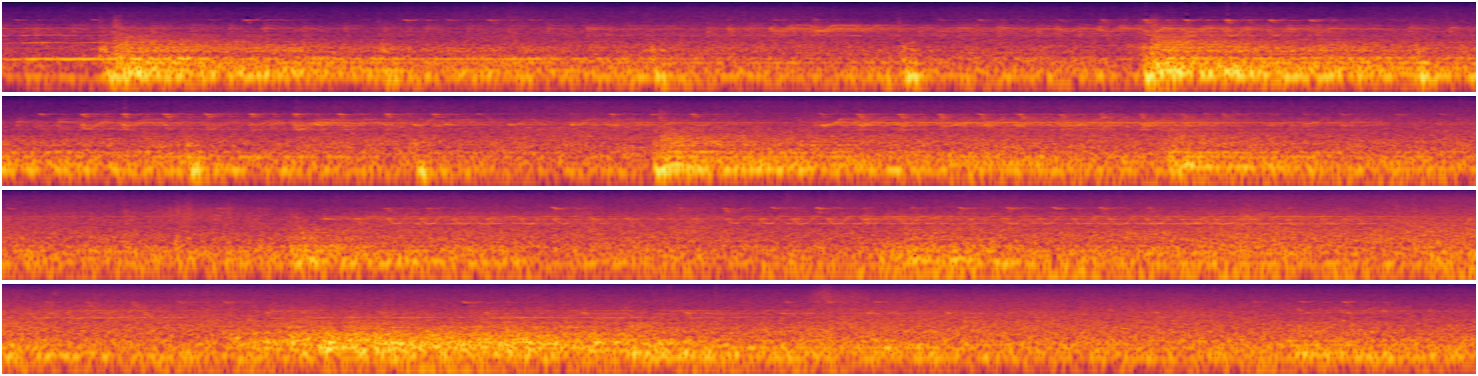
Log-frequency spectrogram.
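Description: storm at sea

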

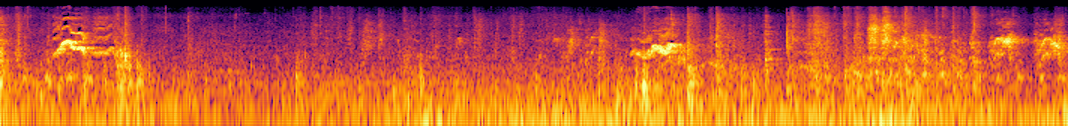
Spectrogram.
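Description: parakeets chirping

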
